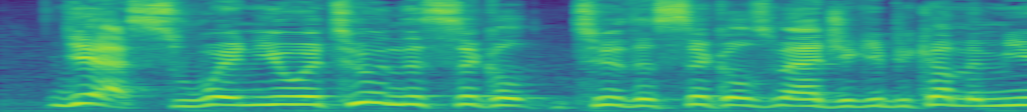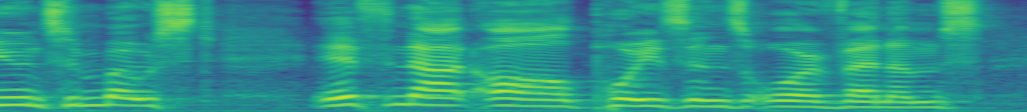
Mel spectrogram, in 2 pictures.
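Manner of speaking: hulking minotaur voice, pitched high. A storyteller voices a minotaur who approaches the counter and speaks; minotaur voice. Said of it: "And into view you see a minotaur covered in soot and presumably sweat. / And then you hear heavy footfalls sounding out throughout the building as a tall, horned figure emerges from the doorway behind".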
